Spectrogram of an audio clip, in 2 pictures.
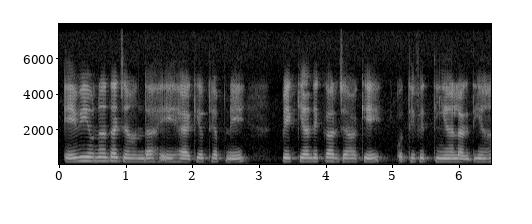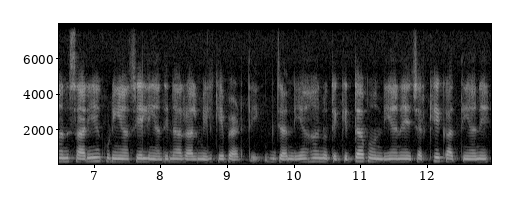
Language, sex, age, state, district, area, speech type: Punjabi, female, 45-60, Punjab, Amritsar, urban, spontaneous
